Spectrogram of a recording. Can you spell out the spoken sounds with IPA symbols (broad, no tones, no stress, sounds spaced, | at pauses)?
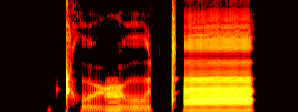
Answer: ʈʰ o̰ ɭ o̰ tʼ a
